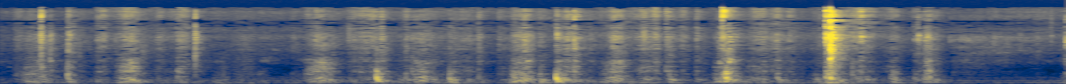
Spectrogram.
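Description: Pampered Chef can opener being turned around a can's lid: a run of irregular clicks and ticks, with a few louder clicks in the middle, stopping about a second before the end.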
